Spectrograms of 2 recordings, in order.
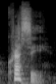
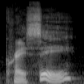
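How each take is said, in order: First: The name is said with English vowels. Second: The name is said with French vowels. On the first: This is the traditional form used in English. The speaker calls it wrong. "the traditional English pronunciation is Cressy" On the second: This is the proper form of the name. The speaker calls it right. "which is proper"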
